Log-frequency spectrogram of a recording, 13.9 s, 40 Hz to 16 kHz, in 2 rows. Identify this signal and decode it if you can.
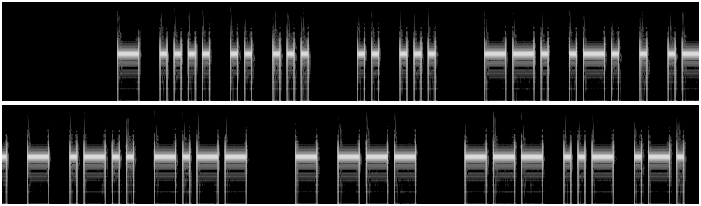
Morse code, heard as a keyed tone, about 17 wpm, 700 Hz. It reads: THIS IS GREATLY TO OUR
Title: Sentences from Top 1400 Words 17wpm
